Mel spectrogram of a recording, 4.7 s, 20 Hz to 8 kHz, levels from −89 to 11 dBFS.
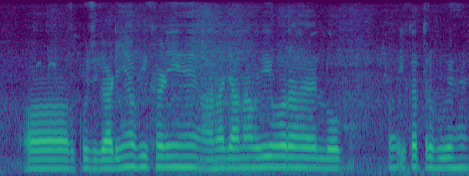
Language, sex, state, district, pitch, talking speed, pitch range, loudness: Hindi, male, Bihar, Muzaffarpur, 170 Hz, 205 wpm, 160-180 Hz, -29 LUFS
